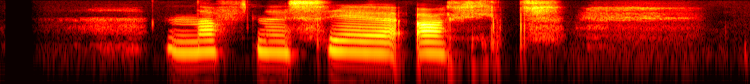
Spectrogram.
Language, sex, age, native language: Icelandic, female, 9, Serbo-Croatian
